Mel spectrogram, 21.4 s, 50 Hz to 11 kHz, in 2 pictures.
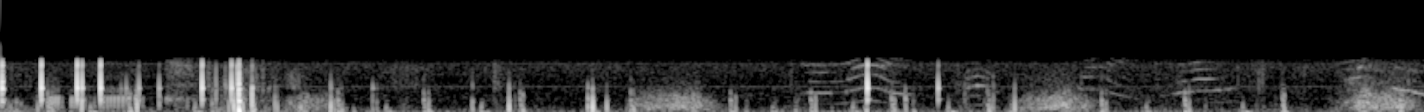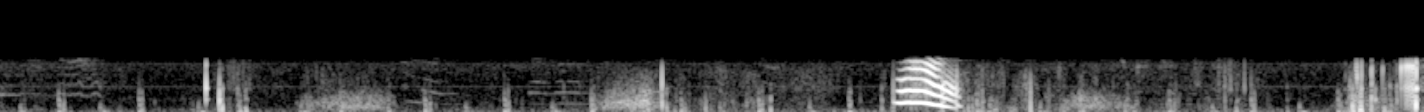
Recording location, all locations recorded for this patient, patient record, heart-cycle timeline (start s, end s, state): pulmonary valve (PV)
aortic valve (AV)+pulmonary valve (PV)+tricuspid valve (TV)+mitral valve (MV)
#Age: Child
#Sex: Male
#Height: 110.0 cm
#Weight: 20.5 kg
#Pregnancy status: False
#Murmur: Absent
#Murmur locations: nan
#Most audible location: nan
#Systolic murmur timing: nan
#Systolic murmur shape: nan
#Systolic murmur grading: nan
#Systolic murmur pitch: nan
#Systolic murmur quality: nan
#Diastolic murmur timing: nan
#Diastolic murmur shape: nan
#Diastolic murmur grading: nan
#Diastolic murmur pitch: nan
#Diastolic murmur quality: nan
#Outcome: Normal
#Campaign: 2015 screening campaign
0.00	3.37	unannotated
3.37	3.59	diastole
3.59	3.70	S1
3.70	3.90	systole
3.90	3.98	S2
3.98	4.42	diastole
4.42	4.52	S1
4.52	4.72	systole
4.72	4.84	S2
4.84	5.22	diastole
5.22	5.30	S1
5.30	5.48	systole
5.48	5.56	S2
5.56	5.78	diastole
5.78	5.88	S1
5.88	6.08	systole
6.08	6.20	S2
6.20	6.39	diastole
6.39	6.49	S1
6.49	6.67	systole
6.67	6.79	S2
6.79	7.09	diastole
7.09	7.21	S1
7.21	7.36	systole
7.36	7.50	S2
7.50	7.90	diastole
7.90	8.06	S1
8.06	8.24	systole
8.24	8.36	S2
8.36	8.60	diastole
8.60	8.70	S1
8.70	8.88	systole
8.88	8.98	S2
8.98	9.34	diastole
9.34	9.44	S1
9.44	9.62	systole
9.62	9.70	S2
9.70	10.18	diastole
10.18	10.34	S1
10.34	10.48	systole
10.48	10.60	S2
10.60	10.80	diastole
10.80	10.90	S1
10.90	11.10	systole
11.10	11.22	S2
11.22	11.42	diastole
11.42	11.53	S1
11.53	11.70	systole
11.70	11.82	S2
11.82	12.16	diastole
12.16	21.36	unannotated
